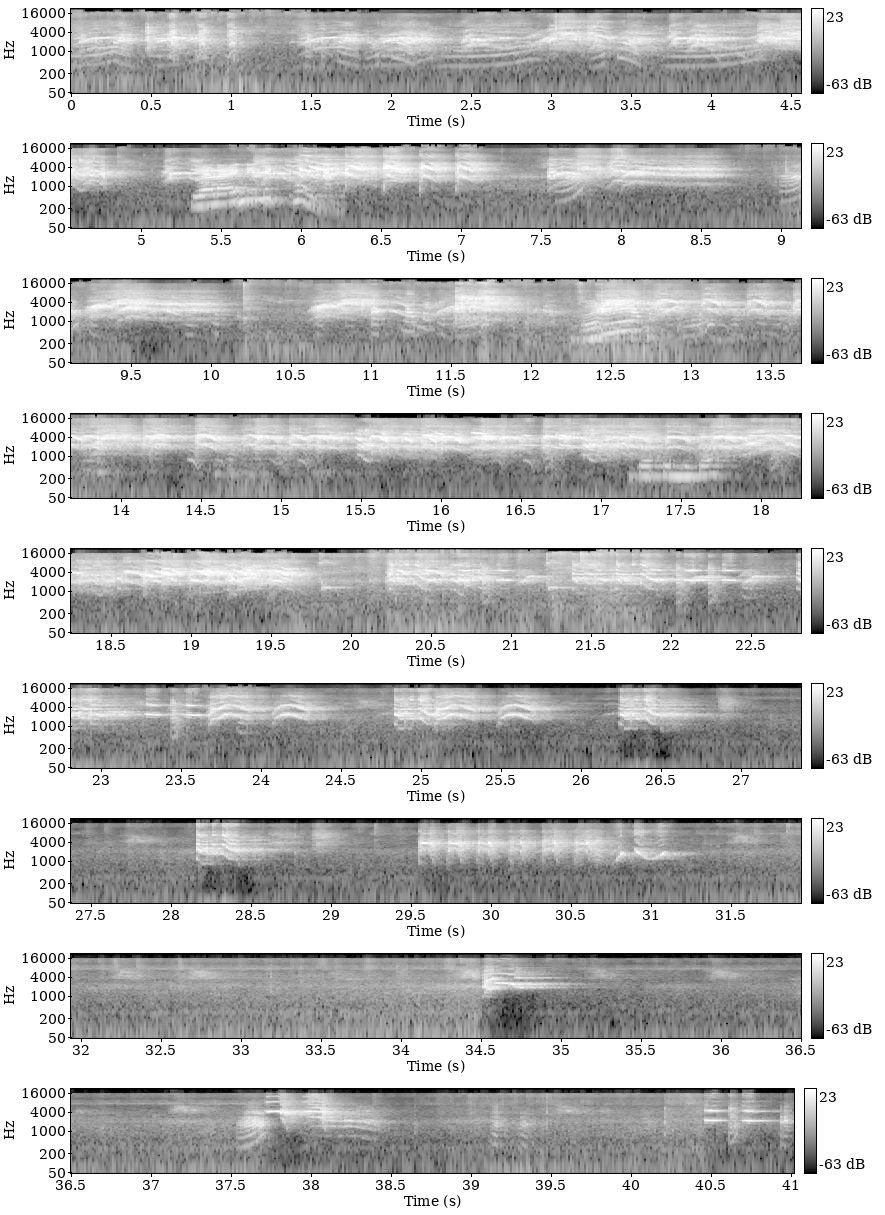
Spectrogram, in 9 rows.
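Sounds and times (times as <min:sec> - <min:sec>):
parakeet squawking: 0:00.0 - 0:26.8.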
